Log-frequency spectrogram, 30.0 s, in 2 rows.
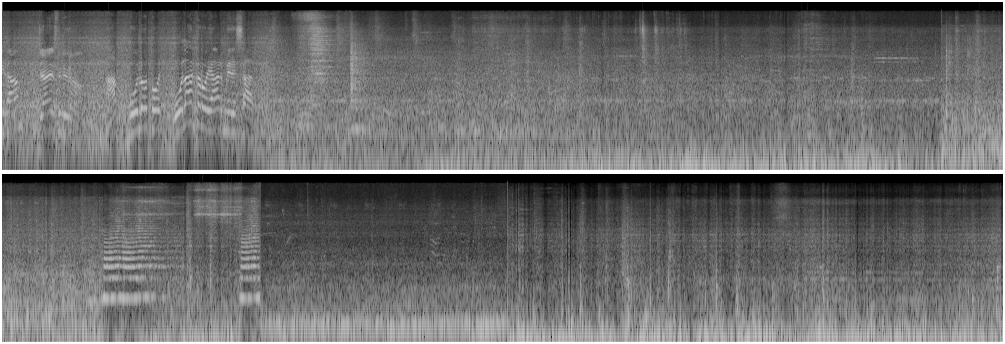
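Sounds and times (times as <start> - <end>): train wheels rumbling on rails: 0.0 - 30.0
train horn blasts: 13.0 - 14.0, 16.5 - 17.7, 18.6 - 19.0.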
